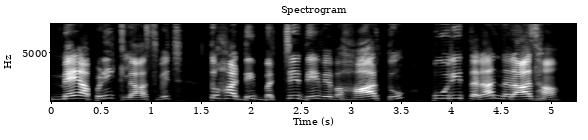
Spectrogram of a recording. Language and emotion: Punjabi, angry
